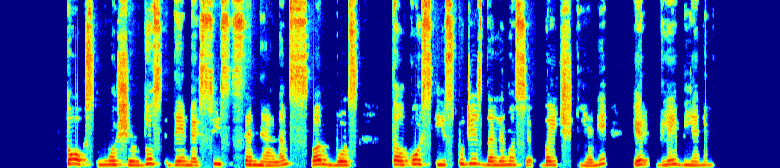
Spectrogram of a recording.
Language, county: Lithuanian, Marijampolė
